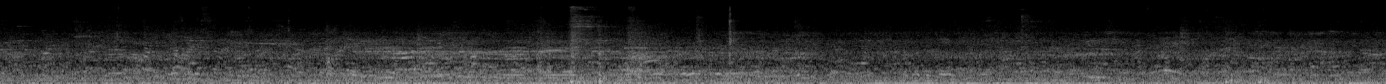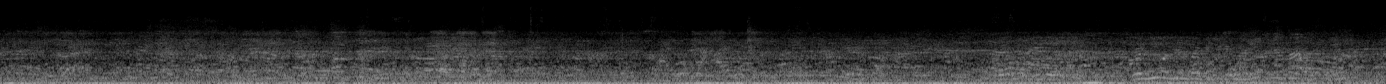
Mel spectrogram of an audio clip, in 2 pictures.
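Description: A crowd of shoppers murmurs and chatters in a large echoing hall.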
